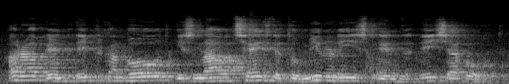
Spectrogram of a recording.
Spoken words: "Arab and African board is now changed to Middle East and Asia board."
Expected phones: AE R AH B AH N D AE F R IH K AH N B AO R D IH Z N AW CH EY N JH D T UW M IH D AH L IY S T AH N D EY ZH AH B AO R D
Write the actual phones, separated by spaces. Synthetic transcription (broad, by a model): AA R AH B AH N D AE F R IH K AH N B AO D IH Z N AW CH EY N JH D T UW M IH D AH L IY S T AH N D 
